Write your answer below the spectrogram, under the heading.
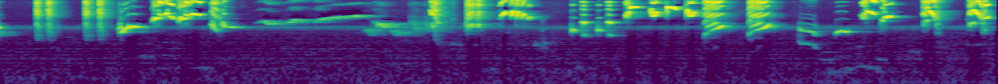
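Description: Oriental magpie-robin singing a rich, fast run of sweet whistles, sharp chips and rising slurs, with brief pauses between bursts; a steady faint hum underneath.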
